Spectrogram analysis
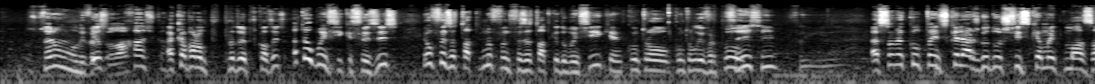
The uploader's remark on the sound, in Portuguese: Estamos de regresso, com um Podcast especial, gravado nas ruas de Antuérpia!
